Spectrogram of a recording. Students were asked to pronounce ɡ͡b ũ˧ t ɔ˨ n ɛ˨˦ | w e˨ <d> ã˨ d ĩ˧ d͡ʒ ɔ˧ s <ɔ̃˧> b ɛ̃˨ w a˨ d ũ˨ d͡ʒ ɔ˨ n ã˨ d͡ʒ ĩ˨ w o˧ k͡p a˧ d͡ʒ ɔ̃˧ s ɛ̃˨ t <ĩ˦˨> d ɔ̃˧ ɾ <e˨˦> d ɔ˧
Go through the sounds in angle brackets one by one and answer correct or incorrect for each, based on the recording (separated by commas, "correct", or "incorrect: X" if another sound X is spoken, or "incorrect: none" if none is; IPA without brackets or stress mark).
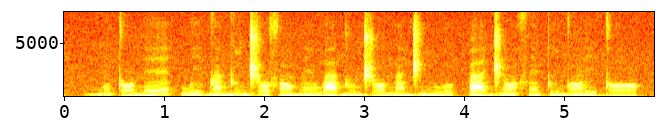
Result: correct, correct, incorrect: ĩ˨˦, incorrect: e˨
